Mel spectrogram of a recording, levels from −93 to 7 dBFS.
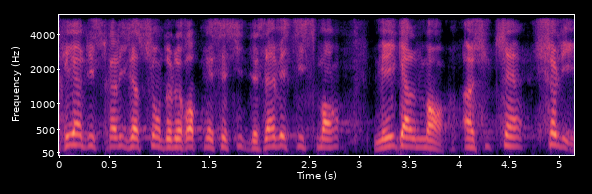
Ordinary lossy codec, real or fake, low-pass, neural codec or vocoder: none; fake; 5.4 kHz; codec, 24 kHz, 6 kbps, HILCodec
